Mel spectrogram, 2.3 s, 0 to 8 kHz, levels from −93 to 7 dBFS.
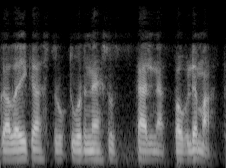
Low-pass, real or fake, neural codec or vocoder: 7.2 kHz; fake; codec, 16 kHz in and 24 kHz out, 1 kbps, XY-Tokenizer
